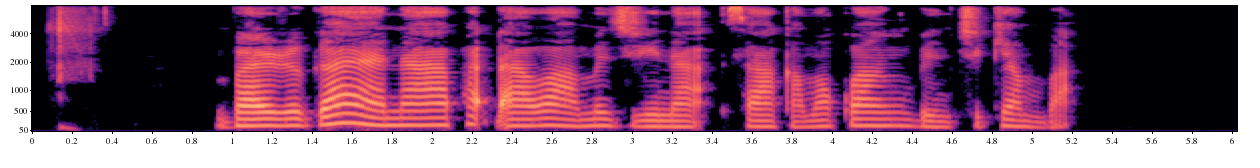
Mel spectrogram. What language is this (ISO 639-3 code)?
hau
